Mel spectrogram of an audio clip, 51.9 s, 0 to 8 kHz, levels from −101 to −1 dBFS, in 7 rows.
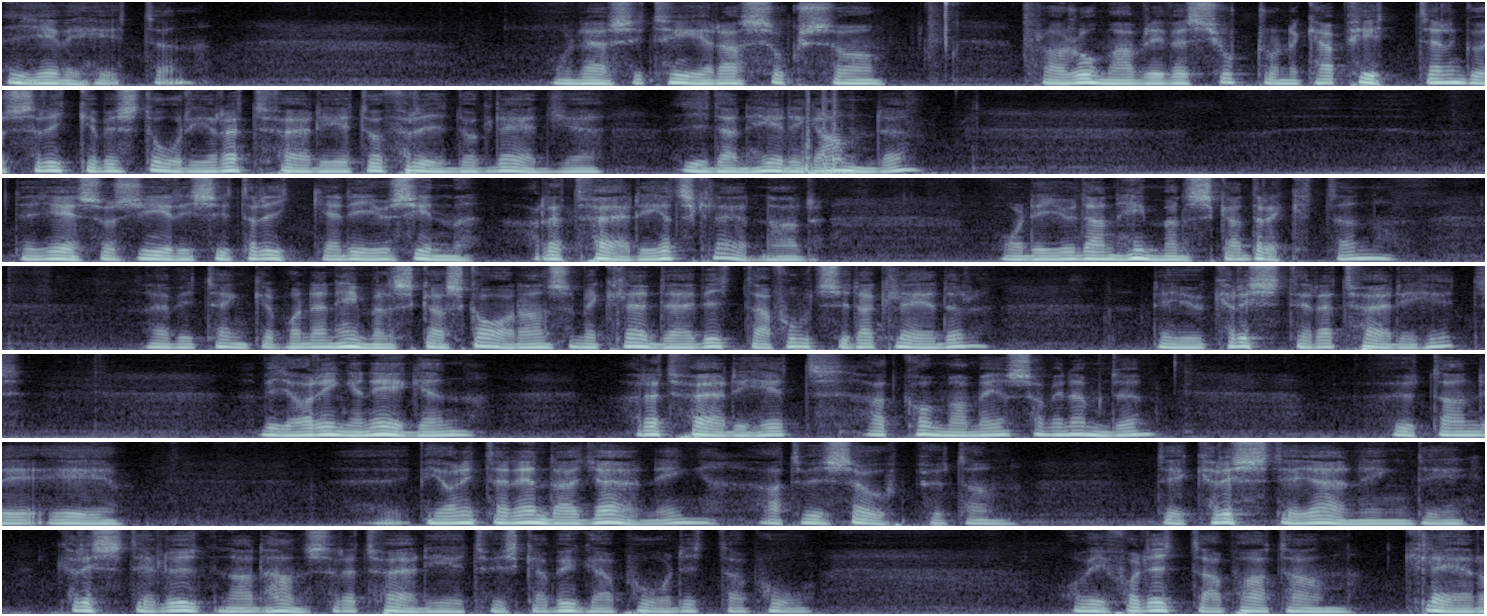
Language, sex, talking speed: Swedish, male, 125 wpm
